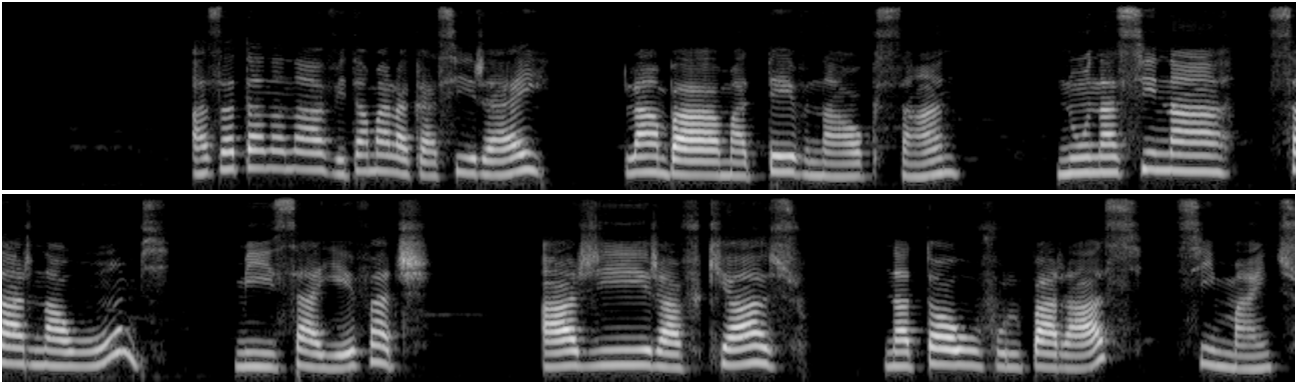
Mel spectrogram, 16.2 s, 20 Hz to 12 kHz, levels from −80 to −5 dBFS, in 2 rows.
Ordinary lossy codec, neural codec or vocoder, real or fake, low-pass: MP3, 96 kbps; none; real; 10.8 kHz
